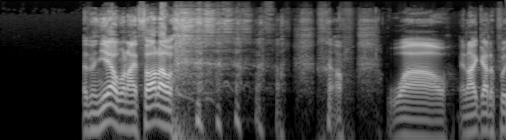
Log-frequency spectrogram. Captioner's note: laughs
